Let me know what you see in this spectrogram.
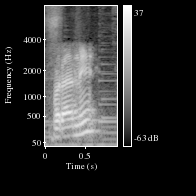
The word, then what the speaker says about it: Frane: Frane. – Frane. ¿Y Cela con Z? – Cela con S-E-L-A-K.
